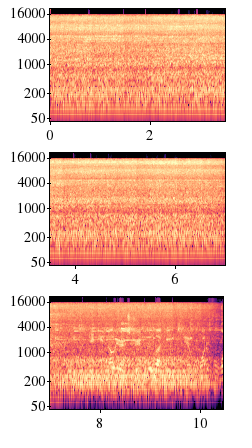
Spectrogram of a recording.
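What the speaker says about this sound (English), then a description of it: "flying over your own home in your own airplane" A small private airplane's engine drones loud and constant inside the cabin over Orcas Island, a steady low hum with a voice talking over it at times.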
